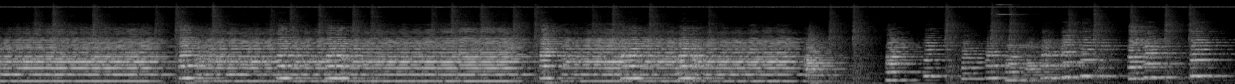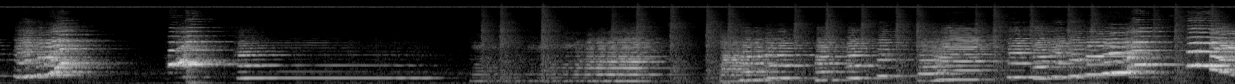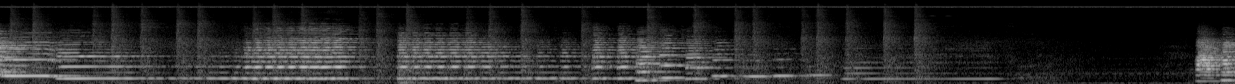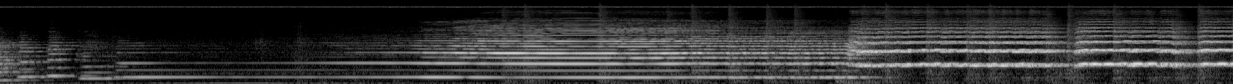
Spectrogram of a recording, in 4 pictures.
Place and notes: Centralna Postaja, Koroška cesta, Maribor - sonic fragment from performance Bič božji
Maribor, Slovenia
